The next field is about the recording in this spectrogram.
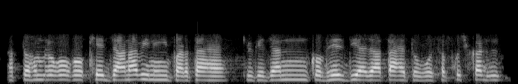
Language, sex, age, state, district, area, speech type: Urdu, female, 30-45, Bihar, Khagaria, rural, conversation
